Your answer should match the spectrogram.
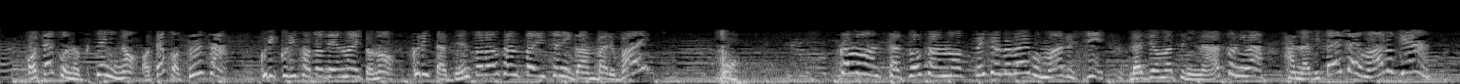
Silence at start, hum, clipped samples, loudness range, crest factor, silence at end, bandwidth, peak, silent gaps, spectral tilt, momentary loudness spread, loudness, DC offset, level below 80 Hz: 0 s; none; under 0.1%; 2 LU; 16 dB; 0 s; 5.2 kHz; 0 dBFS; none; -9 dB/octave; 7 LU; -17 LUFS; under 0.1%; -42 dBFS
